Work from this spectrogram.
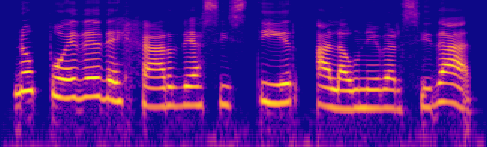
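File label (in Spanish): no Puede Dejar De Asistir A La Universidad, Spanish, female, slow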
